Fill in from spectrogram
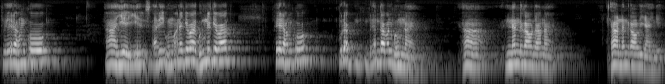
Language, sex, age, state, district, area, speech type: Hindi, male, 60+, Madhya Pradesh, Gwalior, rural, spontaneous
